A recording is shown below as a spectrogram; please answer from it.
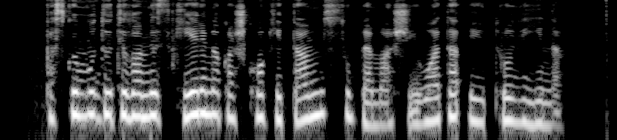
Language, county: Lithuanian, Vilnius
